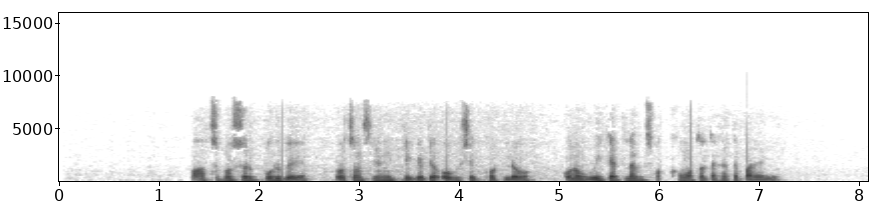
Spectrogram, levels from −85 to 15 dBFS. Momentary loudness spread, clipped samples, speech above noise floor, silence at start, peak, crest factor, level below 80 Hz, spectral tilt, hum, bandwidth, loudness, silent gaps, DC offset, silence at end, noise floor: 8 LU; under 0.1%; 51 dB; 1.35 s; 0 dBFS; 20 dB; -56 dBFS; -6.5 dB/octave; none; 8 kHz; -20 LUFS; none; under 0.1%; 0.9 s; -70 dBFS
